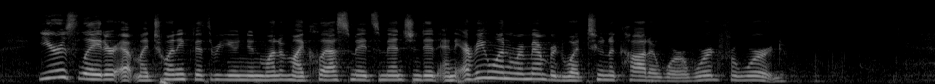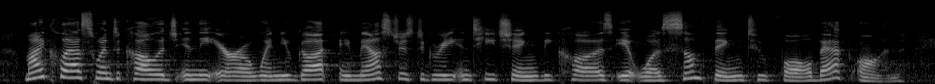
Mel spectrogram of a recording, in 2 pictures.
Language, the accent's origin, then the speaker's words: English; Beverly Hills, California, United States; told I had a New Jersey accent I really ought to do something about, which was a shock to me since I was from Beverly Hills, California and had never set foot in the state of New Jersey.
